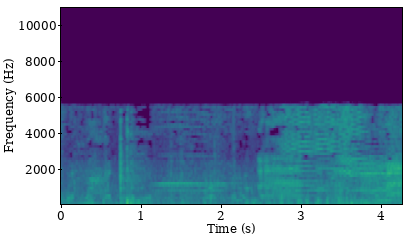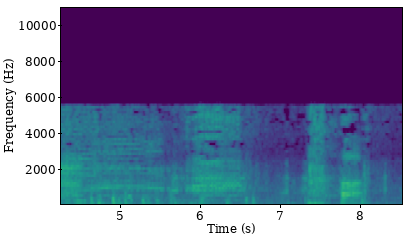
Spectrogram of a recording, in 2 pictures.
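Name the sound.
sheep bleating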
